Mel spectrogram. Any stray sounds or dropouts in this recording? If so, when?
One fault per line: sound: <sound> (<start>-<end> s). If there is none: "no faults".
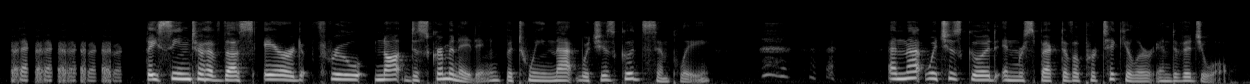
sound: laugh (0.1-1.2 s)
sound: laugh (7.6-8.4 s)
